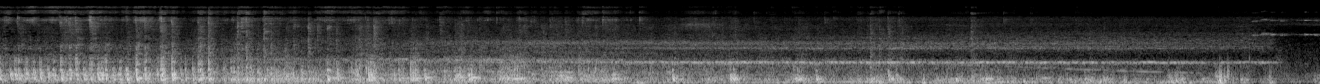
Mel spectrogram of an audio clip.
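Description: Sydney Trains Waratah double-deck electric train pulling in along a sharply curved platform, wheels clattering over the rails with a steady high wheel squeal from the curve. A falling whine follows as it slows, and the squeal cuts off near the end as the train comes to a stand.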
